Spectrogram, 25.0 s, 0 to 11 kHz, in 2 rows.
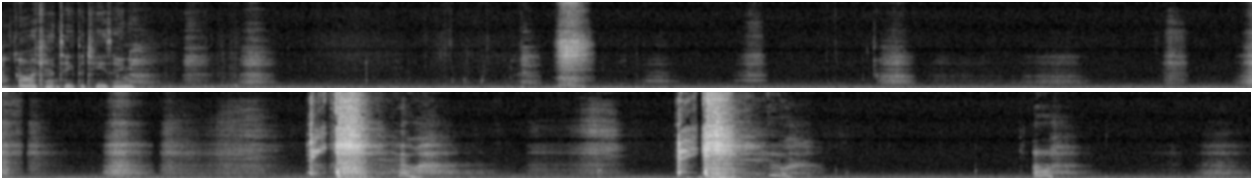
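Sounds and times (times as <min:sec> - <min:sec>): woman sneezing: 0:15.6 - 0:16.7, 0:19.3 - 0:20.5.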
